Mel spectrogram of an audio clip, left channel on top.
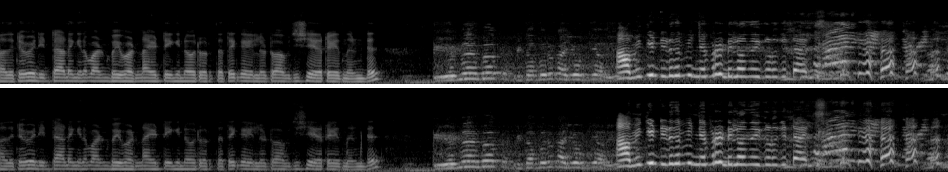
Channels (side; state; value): both; normal; correlation 0.74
